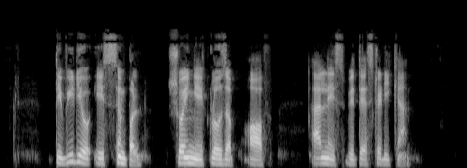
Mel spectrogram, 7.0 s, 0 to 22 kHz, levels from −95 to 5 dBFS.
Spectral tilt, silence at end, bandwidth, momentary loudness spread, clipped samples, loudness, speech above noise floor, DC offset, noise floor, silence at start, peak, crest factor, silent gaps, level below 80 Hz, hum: -4.5 dB/octave; 0.85 s; 10 kHz; 11 LU; under 0.1%; -19 LUFS; 66 dB; under 0.1%; -85 dBFS; 0.85 s; -2 dBFS; 18 dB; none; -58 dBFS; none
